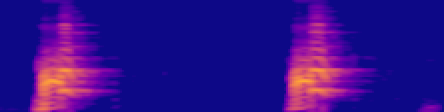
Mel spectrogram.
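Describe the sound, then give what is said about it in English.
Two sharp, loud clucks from a turkey call, played slowly as a demonstration, evenly spaced with a long pause between them, standing alone with no talking and clear silence around each note. “So like on a cluck”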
